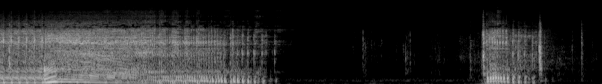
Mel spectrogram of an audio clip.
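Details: Stihl MS 261 C chainsaw runs a few seconds, sags and dies, fires briefly and stalls again, unable to hold an idle. It bogs and stalls even at idle; the owner suspected the tank vent, but cleaning it didn't last, cause unconfirmed.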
